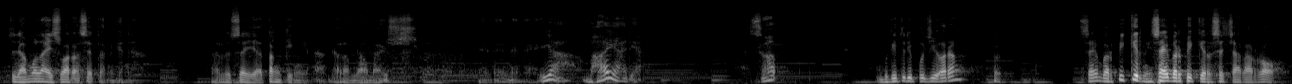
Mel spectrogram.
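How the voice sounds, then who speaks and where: Gravelly animated male preacher. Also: mid-range voice, normal speed, long pauses, soft background music. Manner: animated preaching, swings loud and soft, jokes with the congregation. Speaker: pastor. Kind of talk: sermon.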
